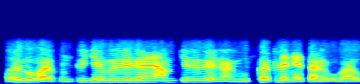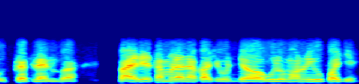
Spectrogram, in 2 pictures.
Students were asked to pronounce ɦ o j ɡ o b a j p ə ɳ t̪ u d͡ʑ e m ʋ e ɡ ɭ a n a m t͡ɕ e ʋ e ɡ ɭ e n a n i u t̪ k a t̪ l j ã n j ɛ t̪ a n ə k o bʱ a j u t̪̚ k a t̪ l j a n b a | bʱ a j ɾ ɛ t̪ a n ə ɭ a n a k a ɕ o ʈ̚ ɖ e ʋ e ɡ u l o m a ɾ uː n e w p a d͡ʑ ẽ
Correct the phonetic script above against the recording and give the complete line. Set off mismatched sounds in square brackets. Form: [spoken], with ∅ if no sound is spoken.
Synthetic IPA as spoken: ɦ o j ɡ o b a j p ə ɳ t̪ u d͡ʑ e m ʋ e ɡ ɭ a n a m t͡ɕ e ʋ e ɡ ɭ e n a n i u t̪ k a t̪ l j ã n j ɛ t̪ a n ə k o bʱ a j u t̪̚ k a t̪ l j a n b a | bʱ a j ɾ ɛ t̪ a [m] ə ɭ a n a k a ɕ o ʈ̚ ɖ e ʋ [a] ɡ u l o m a ɾ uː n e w p a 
